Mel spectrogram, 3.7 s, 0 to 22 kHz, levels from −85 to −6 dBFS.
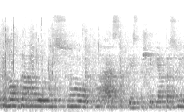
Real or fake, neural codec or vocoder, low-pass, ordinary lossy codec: fake; vocoder, 44.1 kHz, 128 mel bands, Pupu-Vocoder; 19.8 kHz; AAC, 32 kbps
